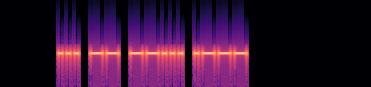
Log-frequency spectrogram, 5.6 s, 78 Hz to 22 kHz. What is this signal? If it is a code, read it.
Morse code, heard as a keyed tone, about 20 wpm, 700 Hz. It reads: SM7J
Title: DXCC-100 Call Signs - 4 Characters - Repeated 2x - 20wpm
